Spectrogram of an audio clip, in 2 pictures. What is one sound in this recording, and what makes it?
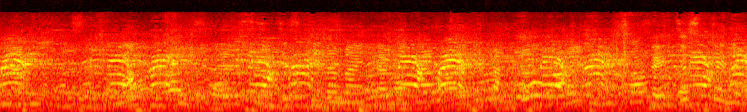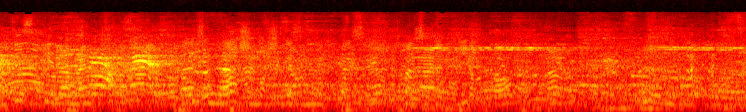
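Footsteps of many people shuffle along a street.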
